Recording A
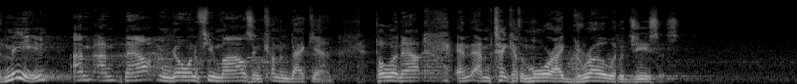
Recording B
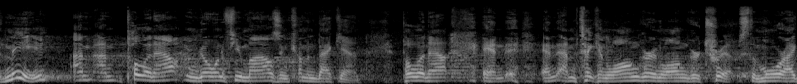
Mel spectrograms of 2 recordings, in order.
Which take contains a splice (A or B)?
A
